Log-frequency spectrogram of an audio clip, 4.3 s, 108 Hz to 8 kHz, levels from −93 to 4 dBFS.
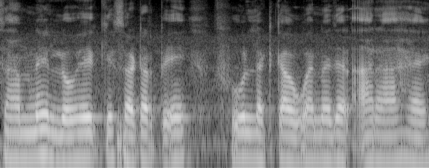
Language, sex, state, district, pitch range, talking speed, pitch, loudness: Hindi, male, Bihar, Kaimur, 125-130 Hz, 170 wpm, 125 Hz, -18 LUFS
